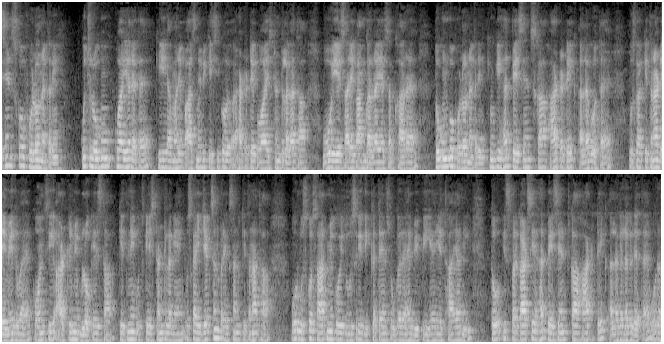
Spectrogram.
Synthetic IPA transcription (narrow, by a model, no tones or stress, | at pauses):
peːsẽːɳʈskofʰɔːloːnɐkɐɾẽː | kʊt͡ʃʰloːɡõkajeɾɛɦt̪aɦɛkiɦɐmaːɾepaːsmẽbʱikɪsikoɦaːɾʈɐʈeːkɦʊaɪsʈə̃ɳʈlɐɡat̪ʰaː | ʋojesaːɾekaːmkɐɾːaɦɛɦɛsɐb̚kʰaːɾaɦɛː | t̪oʊnkofʰɔːloːnɐkɐɾẽːkjõːk̬iɦɐɾpeːsẽːɳʈskahaːɾʈɐʈeːkɐləɡɦoːt̪aɦɛː | ʊskakɪt̪naɖeːmeːd͡ʒ̪ɦuaɦɛkɔːnsia̰ːɾʈɾimẽbloːkeːd͡ʒt̪ʰaːkɪt̪neʊskeɪsʈʰə̃ɳʈlɐɡẽɦɛ̃ʊ̰skaɪ̃nd͡ʒeːkʃənpɾjəkʃənkɪt̪nat̪ʰa | ɔːɾʊskosaːt̪ʰmẽkoːid̪uːsɾid̪ɪkːət̪ɦɛ̃sʊɡəɾɦɛbiːpiɦɛjet̪ʰajanɐɦĩ | t̪oːʔɪspɾɐkaːɾseɦɐɾpeːʃẽːɳʈkahaːɾʈʈeːkɐləɡɐləɡɾɛɦt̪aɦɛɔ̰ːɾ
